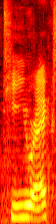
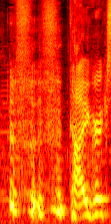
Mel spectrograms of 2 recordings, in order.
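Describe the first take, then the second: First: The first syllable sounds like 'tee'. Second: The first syllable sounds like 'tie'. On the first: The name is linked to the T-Rex. The speaker calls it wrong. "I'm never saying it like that" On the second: The name is linked to a tiger. The speaker calls it right. "Tigrex makes way more sense, especially because it's a it's a tiger"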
